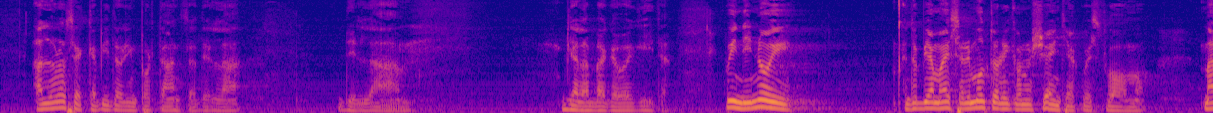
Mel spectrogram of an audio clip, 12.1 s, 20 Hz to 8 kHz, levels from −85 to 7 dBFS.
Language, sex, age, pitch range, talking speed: Italian, male, 60-79, 110-140 Hz, 95 wpm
